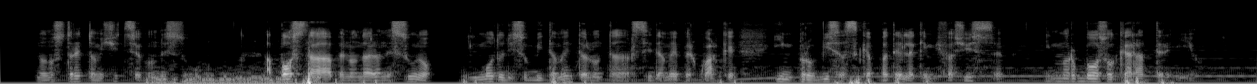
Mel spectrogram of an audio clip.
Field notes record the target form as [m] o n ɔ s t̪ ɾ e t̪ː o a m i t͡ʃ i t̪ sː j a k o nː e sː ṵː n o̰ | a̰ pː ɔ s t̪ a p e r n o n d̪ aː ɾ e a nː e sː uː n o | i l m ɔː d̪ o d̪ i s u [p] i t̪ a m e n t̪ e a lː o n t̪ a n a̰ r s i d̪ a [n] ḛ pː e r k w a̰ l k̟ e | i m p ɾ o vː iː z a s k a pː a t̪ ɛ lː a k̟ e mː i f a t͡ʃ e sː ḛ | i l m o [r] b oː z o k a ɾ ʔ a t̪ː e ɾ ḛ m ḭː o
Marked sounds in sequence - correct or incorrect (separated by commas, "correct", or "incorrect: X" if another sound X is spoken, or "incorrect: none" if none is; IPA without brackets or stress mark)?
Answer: incorrect: n, incorrect: b, incorrect: m, correct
